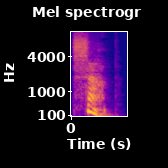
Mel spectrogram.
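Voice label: "sap", British English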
